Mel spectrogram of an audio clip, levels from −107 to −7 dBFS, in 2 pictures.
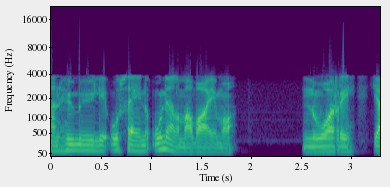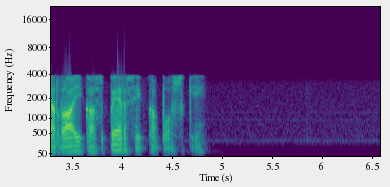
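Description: No technical faults are audible.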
